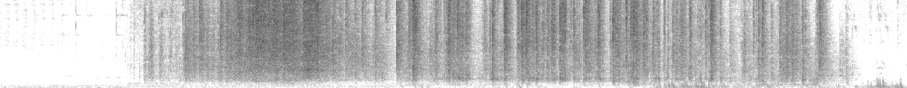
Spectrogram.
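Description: Thin stainless-steel sheet crinkling and rattling as it is unrolled flat on gravel and rolled into a flue pipe, starting about a second in.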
